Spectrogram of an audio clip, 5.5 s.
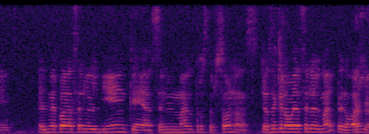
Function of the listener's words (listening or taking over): taking over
